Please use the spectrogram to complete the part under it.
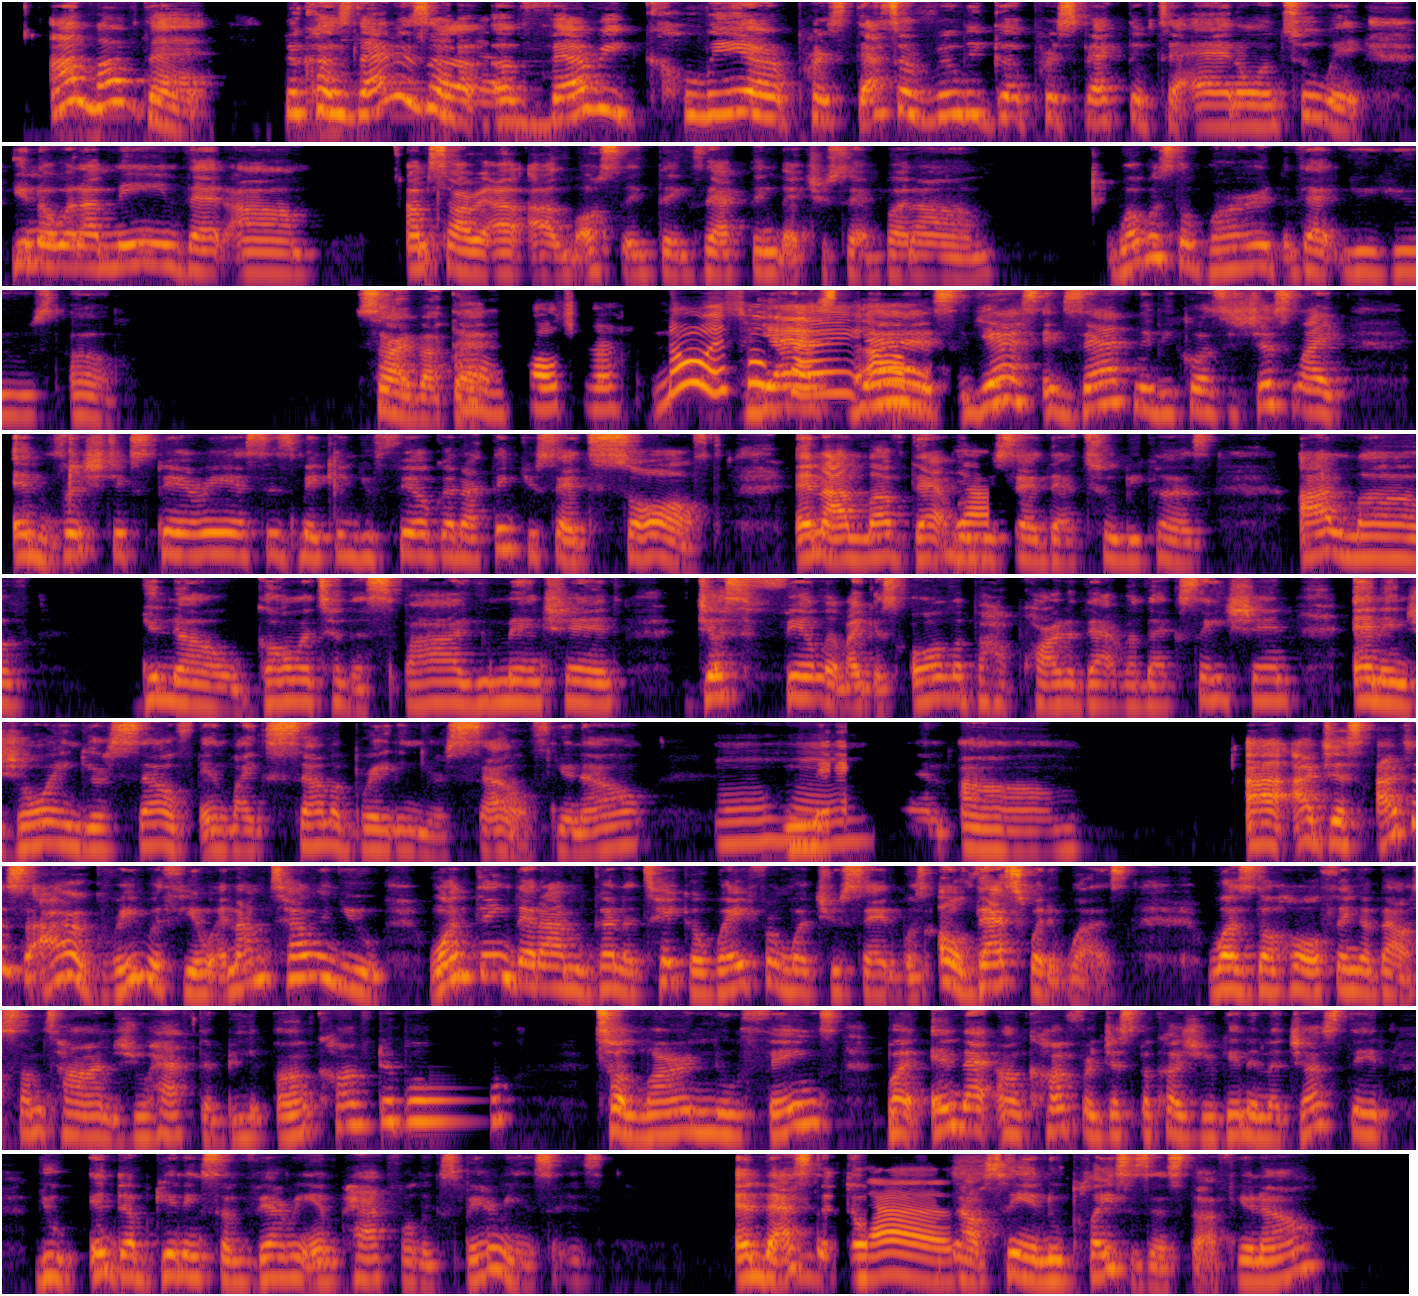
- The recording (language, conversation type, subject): English, unstructured, What travel vibe fits you best—soaking up scenery by train, hopping flights, or road-tripping?
- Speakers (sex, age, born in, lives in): female, 40-44, United States, United States; female, 45-49, United States, United States
- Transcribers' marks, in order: other noise; tapping; other background noise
